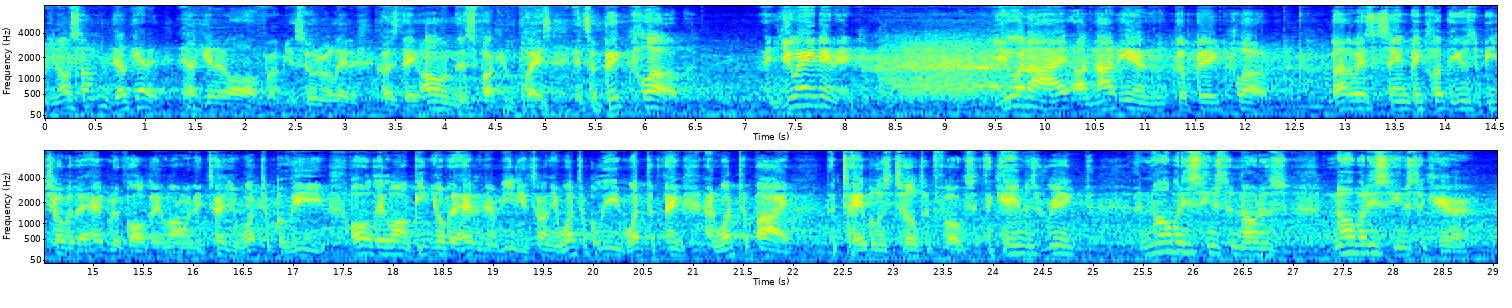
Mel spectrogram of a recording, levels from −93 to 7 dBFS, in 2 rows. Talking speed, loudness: 220 wpm, -29 LUFS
